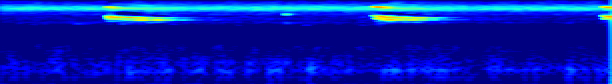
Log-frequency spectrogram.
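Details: Early-spring night song of a Northern mockingbird mimicking other birds: thin, very high whistled notes given singly about every one and a half seconds over a soft low hum.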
